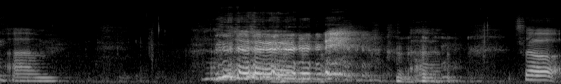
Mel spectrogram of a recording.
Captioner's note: laughter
